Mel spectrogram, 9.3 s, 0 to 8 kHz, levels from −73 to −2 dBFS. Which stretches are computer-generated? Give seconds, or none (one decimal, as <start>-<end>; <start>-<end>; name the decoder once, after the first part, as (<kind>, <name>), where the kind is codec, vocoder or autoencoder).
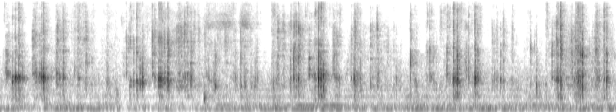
0.5-1.4 (vocoder, BigVGAN v2)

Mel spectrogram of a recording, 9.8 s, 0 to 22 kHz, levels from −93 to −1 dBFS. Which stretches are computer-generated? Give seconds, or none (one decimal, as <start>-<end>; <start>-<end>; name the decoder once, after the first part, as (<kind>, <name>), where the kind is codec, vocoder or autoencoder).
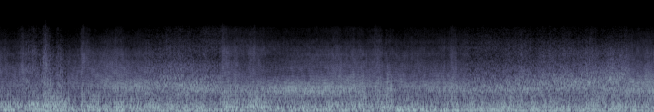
0.0-0.4 (vocoder, Vocos); 1.0-2.2; 3.3-7.0; 9.4-9.8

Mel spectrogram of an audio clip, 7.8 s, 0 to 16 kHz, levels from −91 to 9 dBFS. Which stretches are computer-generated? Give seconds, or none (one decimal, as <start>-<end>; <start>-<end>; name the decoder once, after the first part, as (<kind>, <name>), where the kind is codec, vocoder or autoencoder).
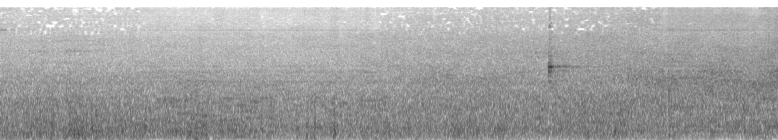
1.4-3.8 (codec, SNAC); 6.6-7.8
